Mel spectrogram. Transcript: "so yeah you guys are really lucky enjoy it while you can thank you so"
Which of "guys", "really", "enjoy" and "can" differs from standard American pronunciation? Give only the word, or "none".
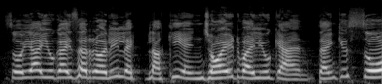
really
